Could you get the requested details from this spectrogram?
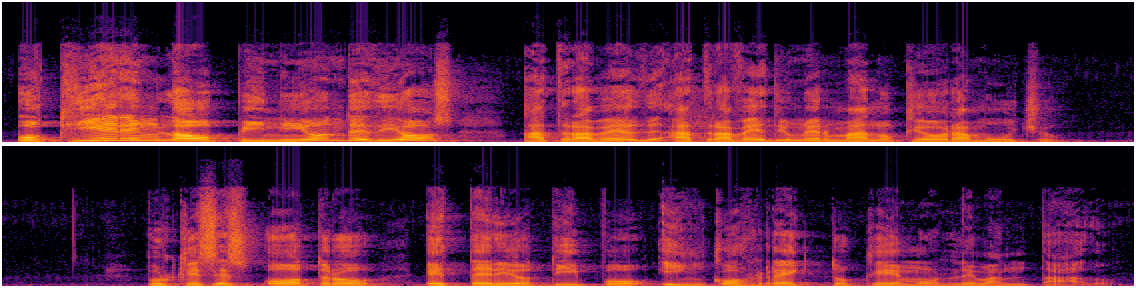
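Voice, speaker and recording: A man's voice: sits high, a little slow, fairly bright tone. A man preaching a sermon to a congregation, asking them questions and pushing his voice up for emphasis. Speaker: pastor.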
